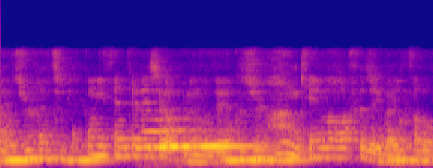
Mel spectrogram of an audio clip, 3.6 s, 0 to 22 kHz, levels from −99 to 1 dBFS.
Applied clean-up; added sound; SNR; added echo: none; Glass; -4 dB; reverberation time 0.7 s.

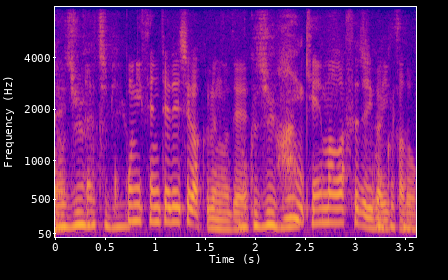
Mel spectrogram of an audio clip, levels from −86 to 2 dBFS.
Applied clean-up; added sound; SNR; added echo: none; none; none; none.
